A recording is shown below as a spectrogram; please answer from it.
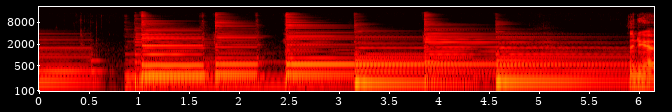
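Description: Steel-string acoustic guitar with a capo, played fingerstyle at a slow teaching pace. A ringing note fades out, then single plucked notes follow from about a second in, each left to ring over the next.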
